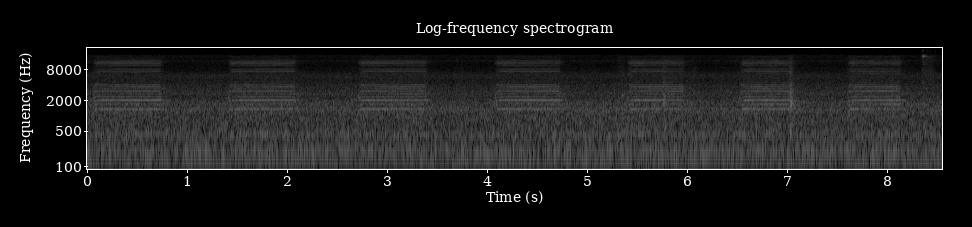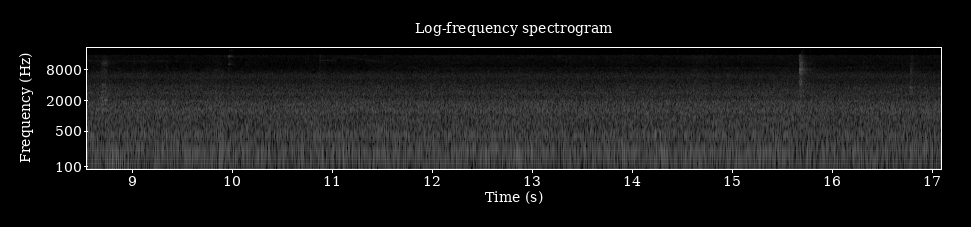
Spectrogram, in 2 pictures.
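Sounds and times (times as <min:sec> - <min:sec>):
alarm buzzer beeping: 0:00.1 - 0:00.8, 0:01.4 - 0:02.1, 0:02.7 - 0:03.4, 0:04.1 - 0:04.8, 0:05.4 - 0:06.0, 0:06.6 - 0:08.2.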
